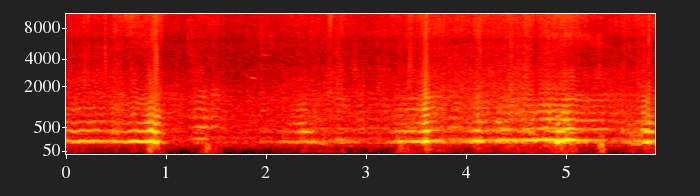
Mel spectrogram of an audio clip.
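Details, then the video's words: Honey bees buzzing inside their hive: a steady low hum with layered harmonic drones, swelling and fading as individual bees pass close, with brief louder buzzes near one second and again later. "bees therapy hive natural buzzing sound"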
